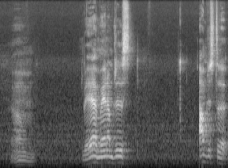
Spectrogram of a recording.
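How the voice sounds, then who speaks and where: A medium-pitched man with an American accent speaks at a fairly slow pace, with audible room echo. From Southern California (Palmdale). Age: 30s. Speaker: rapper. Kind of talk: casual interview. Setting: Las Vegas. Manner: casual, with fillers and repetitions.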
